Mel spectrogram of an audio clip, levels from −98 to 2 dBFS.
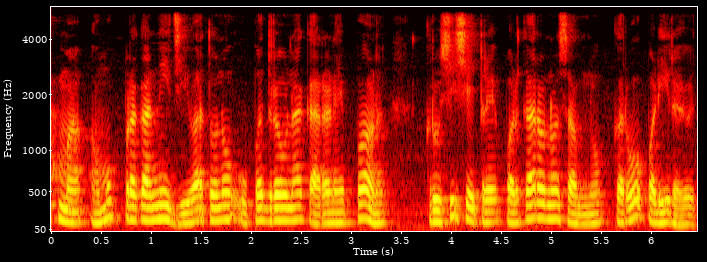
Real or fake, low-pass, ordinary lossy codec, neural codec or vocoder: real; 5.4 kHz; none; none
